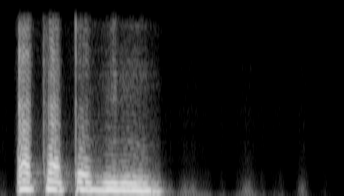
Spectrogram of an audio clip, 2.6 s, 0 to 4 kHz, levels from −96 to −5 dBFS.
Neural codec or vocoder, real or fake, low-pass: codec, 16 kHz, 0.5 kbps, FreqCodec, smaller model; fake; 3.6 kHz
